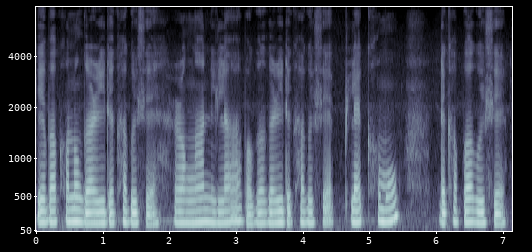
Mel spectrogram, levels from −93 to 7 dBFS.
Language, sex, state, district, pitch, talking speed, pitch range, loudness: Assamese, female, Assam, Sonitpur, 150 Hz, 115 wpm, 140-155 Hz, -17 LUFS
